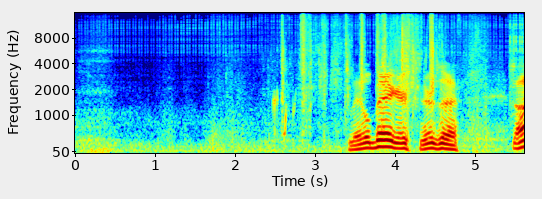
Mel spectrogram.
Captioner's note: fish splashing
